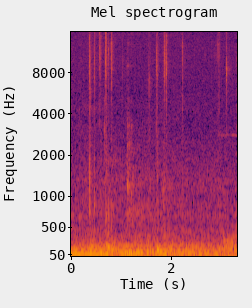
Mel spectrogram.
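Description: HTML code is typed on a computer keyboard in quick, faint bursts of clicking keystrokes with short pauses between them, over a quiet background.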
